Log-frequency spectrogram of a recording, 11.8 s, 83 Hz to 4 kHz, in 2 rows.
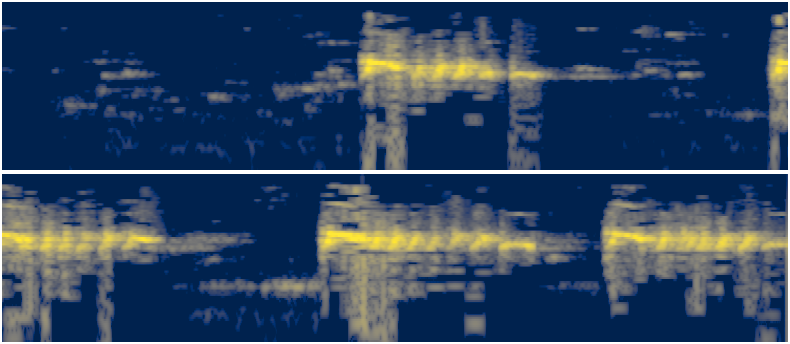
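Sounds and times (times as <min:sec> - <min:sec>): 
spotted dove cooing used as a lure: 0:02.7 - 0:04.0, 0:05.8 - 0:07.1, 0:08.3 - 0:11.7.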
